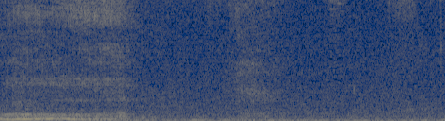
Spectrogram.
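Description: A dog gives a short, rough play growl of about half a second, right at the start, while two dogs wrestle.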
